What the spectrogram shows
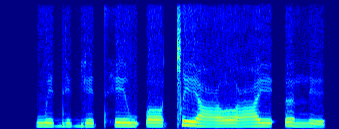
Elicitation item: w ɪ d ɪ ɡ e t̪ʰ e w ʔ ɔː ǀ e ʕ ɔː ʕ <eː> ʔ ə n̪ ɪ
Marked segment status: correct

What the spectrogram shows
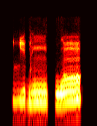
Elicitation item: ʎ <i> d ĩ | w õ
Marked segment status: correct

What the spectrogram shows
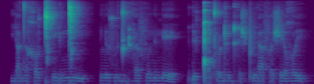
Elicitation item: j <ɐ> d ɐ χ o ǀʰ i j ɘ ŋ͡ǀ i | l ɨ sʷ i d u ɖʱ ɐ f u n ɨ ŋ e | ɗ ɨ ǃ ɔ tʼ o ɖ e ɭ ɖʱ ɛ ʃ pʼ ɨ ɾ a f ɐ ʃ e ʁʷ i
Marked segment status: incorrect: a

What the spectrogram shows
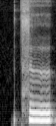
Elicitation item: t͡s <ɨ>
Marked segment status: correct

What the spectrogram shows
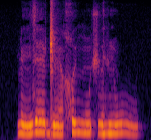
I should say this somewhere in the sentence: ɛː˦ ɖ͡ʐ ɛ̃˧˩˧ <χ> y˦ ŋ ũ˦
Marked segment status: correct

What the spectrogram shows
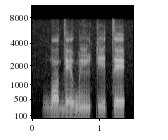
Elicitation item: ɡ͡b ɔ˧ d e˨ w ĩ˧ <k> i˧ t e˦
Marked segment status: correct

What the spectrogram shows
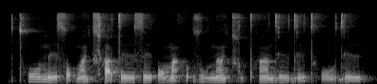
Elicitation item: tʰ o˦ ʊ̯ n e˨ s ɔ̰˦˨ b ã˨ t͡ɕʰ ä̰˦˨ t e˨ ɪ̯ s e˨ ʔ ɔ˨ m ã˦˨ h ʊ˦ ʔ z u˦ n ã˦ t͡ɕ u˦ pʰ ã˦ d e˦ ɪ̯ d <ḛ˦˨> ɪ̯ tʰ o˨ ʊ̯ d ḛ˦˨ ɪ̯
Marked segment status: correct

